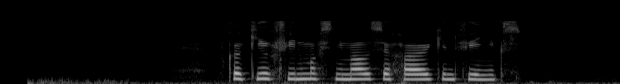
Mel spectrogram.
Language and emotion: Russian, neutral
